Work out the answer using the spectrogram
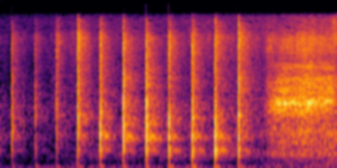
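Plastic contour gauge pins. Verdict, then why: Tight. Eleven quick, dry taps land on the plastic pins of a locked Saker contour gauge, each a short click with no rattle or ring-out, followed by a soft, steady hiss. The pins stay put under the tapping, so the lock holds tight.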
